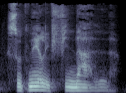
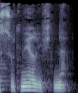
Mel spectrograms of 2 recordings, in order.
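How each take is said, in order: First: The final syllables are held firmly. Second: The final syllables fade away weakly. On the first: The speaker calls it right. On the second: The speaker calls it wrong.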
